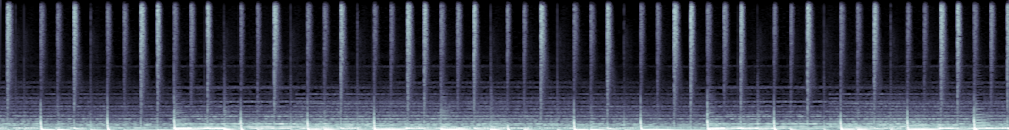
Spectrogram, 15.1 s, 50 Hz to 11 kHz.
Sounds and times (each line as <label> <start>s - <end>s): e-music fragment 0.0s - 15.1s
